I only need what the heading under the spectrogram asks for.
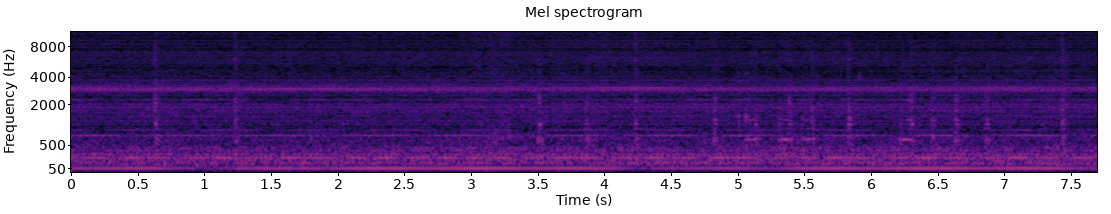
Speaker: Oh wow, that's a horrible noise! It found it.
